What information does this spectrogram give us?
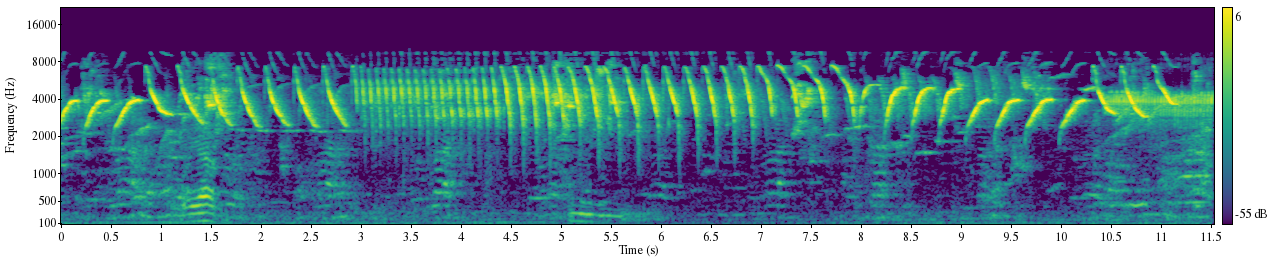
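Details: Canary singing to excite male and female canaries into mating and prompt the hen to build a nest: rhythmic repeated sweeping whistles, a rapid dense trill, then long series of descending chirps repeated several times per second.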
